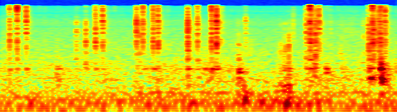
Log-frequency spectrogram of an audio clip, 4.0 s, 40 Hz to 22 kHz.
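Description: Long natural fingernails rapidly tap the front and sides of a small pink plastic hair serum bottle (97 ml) standing upright on a table, hollow and partly filled with liquid. Quick, quiet, bright clicking taps come in uneven bursts, each dying away almost instantly with very little low end.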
